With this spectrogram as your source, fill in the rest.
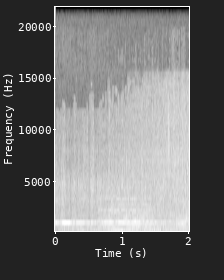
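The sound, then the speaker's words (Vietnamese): Heavy rain pours down in a dense, steady hiss of countless drops, even and unbroken from start to finish at a low, constant level. “từng giọt mưa nặng hạt cũng theo đó mà kéo nhau rơi xuống càng nhiều”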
